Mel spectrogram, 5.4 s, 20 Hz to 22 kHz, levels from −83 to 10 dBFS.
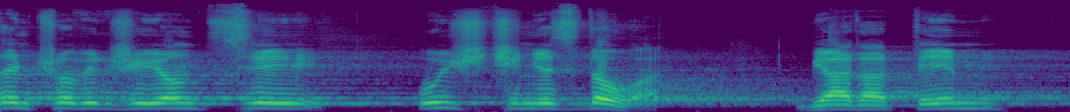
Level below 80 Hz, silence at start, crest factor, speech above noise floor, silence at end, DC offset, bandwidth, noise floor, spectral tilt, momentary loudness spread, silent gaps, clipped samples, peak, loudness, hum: -76 dBFS; 0 s; 16 dB; 21 dB; 0 s; under 0.1%; 19 kHz; -42 dBFS; -2.5 dB/octave; 18 LU; none; under 0.1%; -6 dBFS; -21 LUFS; none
